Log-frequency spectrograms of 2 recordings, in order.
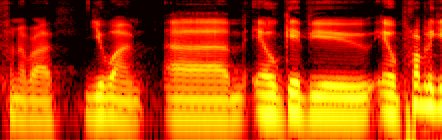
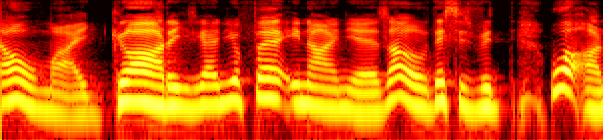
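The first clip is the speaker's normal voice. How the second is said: mock laughing while talking, much higher pitch; 6 semitones higher, 4 dB louder than usual. Recounting a man's reaction on a speakerphone call, imitating him laughing while talking. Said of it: "he's he's just laughing".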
